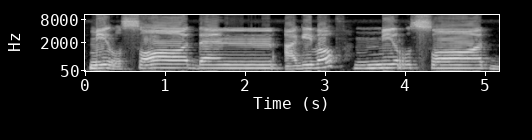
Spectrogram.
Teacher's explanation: रा साकिन से पहले जेर है, आगे हरूफे इस्ताला में से सौद आया तो हमने रा को पुर पढ़ा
